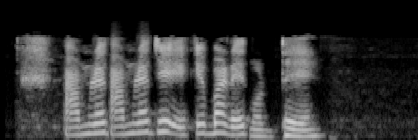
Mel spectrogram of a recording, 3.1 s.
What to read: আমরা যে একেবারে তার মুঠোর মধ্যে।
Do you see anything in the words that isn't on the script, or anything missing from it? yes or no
yes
